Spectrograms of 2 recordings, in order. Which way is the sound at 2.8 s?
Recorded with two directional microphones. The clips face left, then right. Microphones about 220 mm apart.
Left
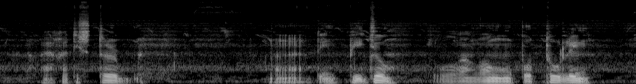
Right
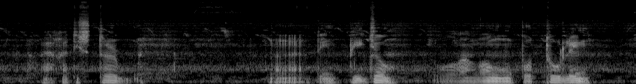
45° left (ahead or behind).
